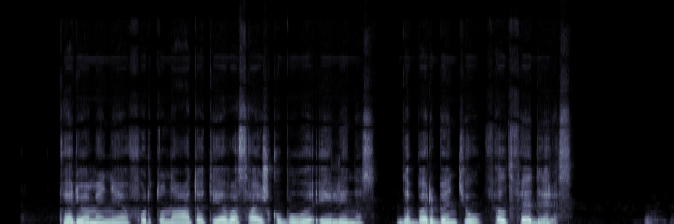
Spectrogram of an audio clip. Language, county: Lithuanian, Utena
